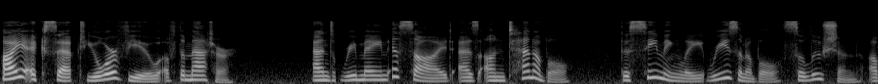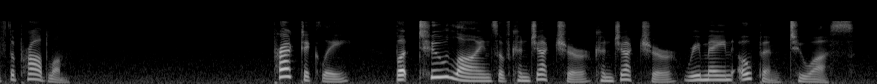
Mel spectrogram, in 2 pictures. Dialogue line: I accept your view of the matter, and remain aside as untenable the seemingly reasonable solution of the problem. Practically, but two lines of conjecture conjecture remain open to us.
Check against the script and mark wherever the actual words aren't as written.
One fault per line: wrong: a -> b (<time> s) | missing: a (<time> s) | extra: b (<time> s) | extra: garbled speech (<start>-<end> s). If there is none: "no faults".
no faults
